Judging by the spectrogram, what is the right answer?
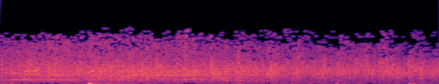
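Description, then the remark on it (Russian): A church audience gives applause to God, clapping steadily in a dense, continuous wash of applause, a few louder low thumps and faint voices mixed in, holding an even level for several seconds. “Дайте Богу аплодисменты!”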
